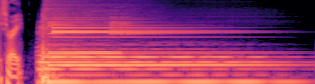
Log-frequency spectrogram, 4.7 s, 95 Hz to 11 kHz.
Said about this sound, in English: In the decay in the remix, there's a stray note in the left channel which is absent in the 1987. So let's hear that. First in the 87, where, you know, it's not there.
